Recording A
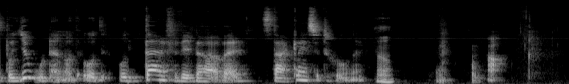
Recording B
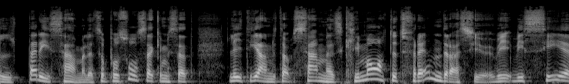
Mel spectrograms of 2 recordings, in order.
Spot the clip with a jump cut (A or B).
A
